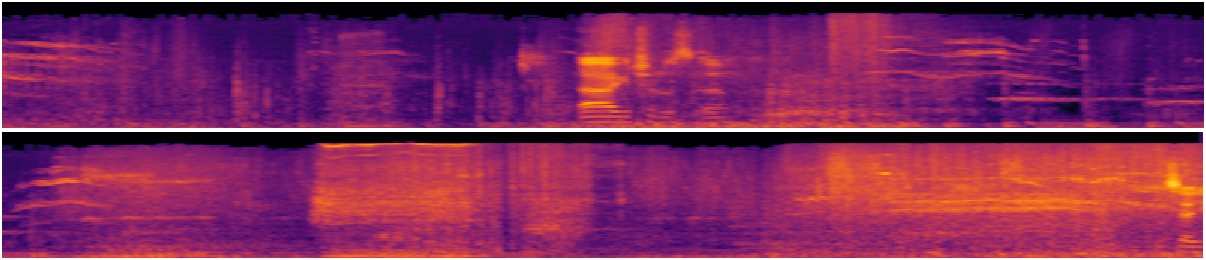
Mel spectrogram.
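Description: A large beast snarls and roars.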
